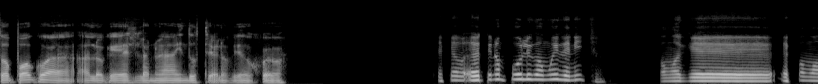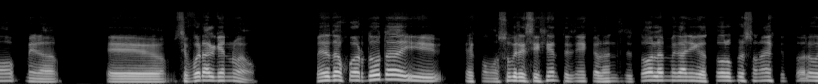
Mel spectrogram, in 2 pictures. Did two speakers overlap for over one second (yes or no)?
no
